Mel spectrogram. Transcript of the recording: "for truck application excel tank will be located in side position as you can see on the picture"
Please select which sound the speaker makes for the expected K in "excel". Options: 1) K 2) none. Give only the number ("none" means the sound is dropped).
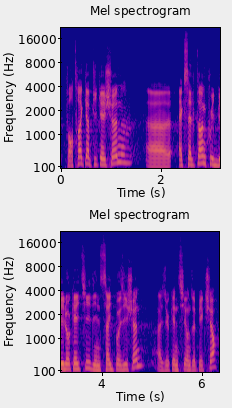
1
